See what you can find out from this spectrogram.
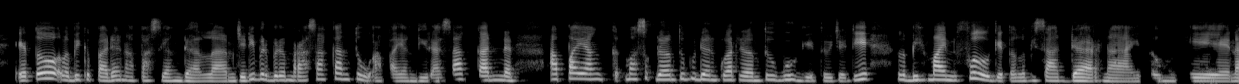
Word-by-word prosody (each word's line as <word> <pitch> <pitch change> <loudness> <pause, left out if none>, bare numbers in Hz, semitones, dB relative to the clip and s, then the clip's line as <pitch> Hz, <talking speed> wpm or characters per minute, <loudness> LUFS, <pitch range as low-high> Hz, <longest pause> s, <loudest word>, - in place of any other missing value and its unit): itu 185 +8 +4 0.2
lebih 210 +4 -2
kepada 185 0 0
napas 175 -1 -6
yang 170 0 0
dalam. 150 -1 -1
Jadi, 175 +8 +2
benar-benar 195 -4 +1
merasakan 235 +6 -2
tuh, 210 -8 -2
apa 155 0 -8
yang 155 -1 -4
dirasakan, 195 +8 0 0.2
dan 175 - +1 0.4
apa 240 +2 +2
yang 245 -1 +2
ke - - -10
masuk 245 +4 -2
dalam 220 -1 +2
tubuh 255 +1 -3
dan 225 -3 +3
keluar 205 0 0
dalam 185 -2 +1
tubuh 215 +1 -1
gitu. 165 -1 -5
Jadi, 175 +11 +2 0.3
lebih 200 -1 +1
mindful 210 +2 +4
gitu, 155 -1 -2
lebih 165 +1 -4
sadar. 165 -2 +2
Nah, 145 -2 -1
itu 145 - -11
mungkin. 155 -1 0
185 Hz, 165 wpm, -24 LUFS, 160-220 Hz, 0.4 s, itu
